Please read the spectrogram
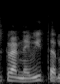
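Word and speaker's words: Kranevitter: Al fin y al cabo, al ser argentino, pues se lee cómo se pronuncia, o por lo menos así lo hacemos, aunque sea de origen austriaco, alemán, lo que sea. Para nosotros es Craneviter.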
